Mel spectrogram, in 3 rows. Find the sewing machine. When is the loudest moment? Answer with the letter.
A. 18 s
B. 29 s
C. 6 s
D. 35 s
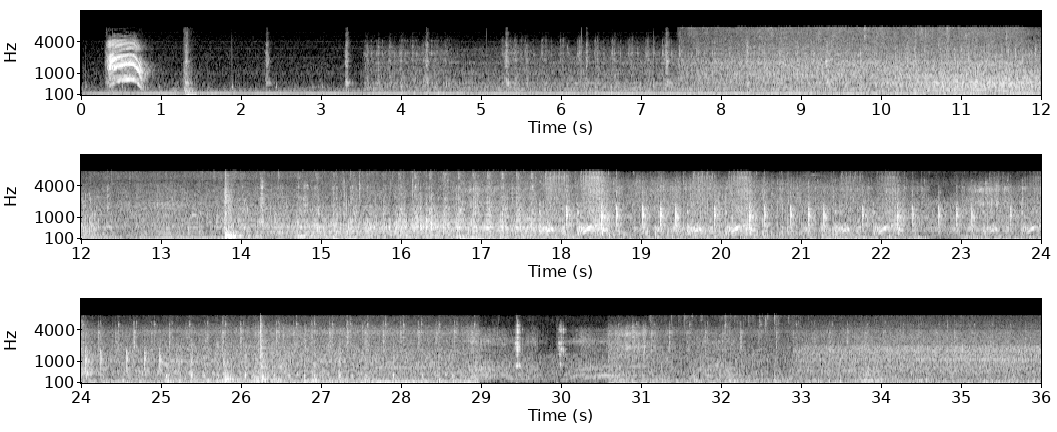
A.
